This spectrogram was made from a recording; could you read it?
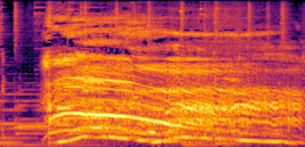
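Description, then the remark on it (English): A human voice imitates a lion's roar: after a short quiet moment, one long, loud, strained cry with a rough, wavering pitch holds for over two seconds before trailing off. “Lion took a deep inhale and let out a loud and mighty roar.”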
